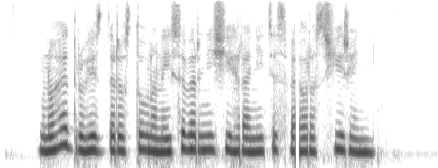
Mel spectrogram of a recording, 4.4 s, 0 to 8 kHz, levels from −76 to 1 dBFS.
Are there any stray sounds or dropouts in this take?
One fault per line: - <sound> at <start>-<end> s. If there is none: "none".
- dropout at 2.9-3.0 s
